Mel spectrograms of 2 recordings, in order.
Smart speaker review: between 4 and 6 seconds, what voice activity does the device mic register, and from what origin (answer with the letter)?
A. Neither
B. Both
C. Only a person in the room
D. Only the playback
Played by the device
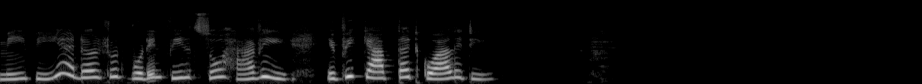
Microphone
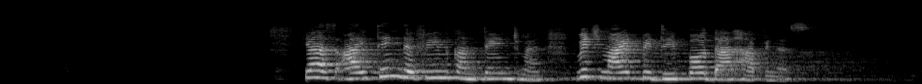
C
